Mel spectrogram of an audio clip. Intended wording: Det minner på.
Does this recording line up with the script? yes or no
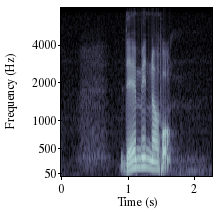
yes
